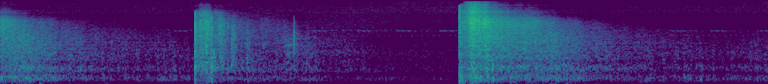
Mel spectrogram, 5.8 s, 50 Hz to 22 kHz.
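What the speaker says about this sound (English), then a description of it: "It's the 10-shot speed racer, and it finishes with a shot and fills the sky with a willow." A 10-shot Speed Racer firework cake fires outdoors: two sharp booming reports, each followed by a long crackling, hissing tail, with a smaller pop between them.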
